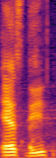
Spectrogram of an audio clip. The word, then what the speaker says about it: SDZYZ: It's SDZYZ, but the ZYZ is silent. So it's just SD.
